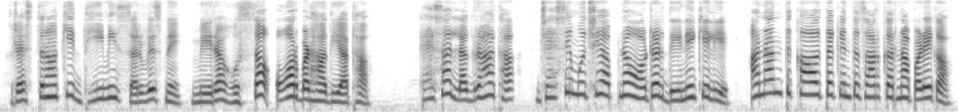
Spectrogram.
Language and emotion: Hindi, angry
